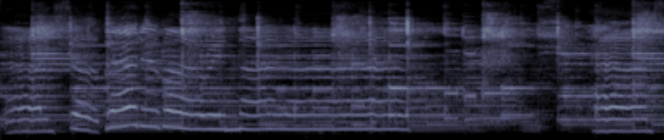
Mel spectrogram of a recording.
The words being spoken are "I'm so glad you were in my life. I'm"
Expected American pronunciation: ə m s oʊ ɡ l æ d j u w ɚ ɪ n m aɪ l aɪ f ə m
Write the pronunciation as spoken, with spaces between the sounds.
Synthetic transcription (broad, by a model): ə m s oʊ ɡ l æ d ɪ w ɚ ɪ n m aɪ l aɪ ə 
